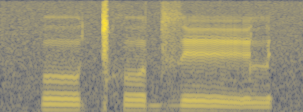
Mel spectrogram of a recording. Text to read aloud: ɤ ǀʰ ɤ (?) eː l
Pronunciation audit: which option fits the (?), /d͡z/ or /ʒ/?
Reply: d͡z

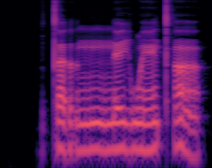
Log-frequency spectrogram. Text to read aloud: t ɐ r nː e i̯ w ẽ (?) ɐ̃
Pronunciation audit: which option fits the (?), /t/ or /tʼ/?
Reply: tʼ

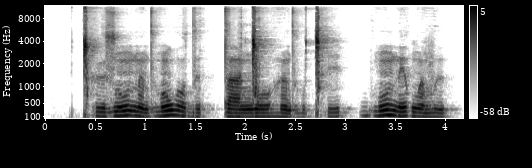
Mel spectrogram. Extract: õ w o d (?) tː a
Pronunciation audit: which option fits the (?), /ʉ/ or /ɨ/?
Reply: ɨ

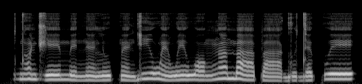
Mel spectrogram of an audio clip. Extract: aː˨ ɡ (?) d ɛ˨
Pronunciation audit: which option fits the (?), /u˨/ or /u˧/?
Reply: u˨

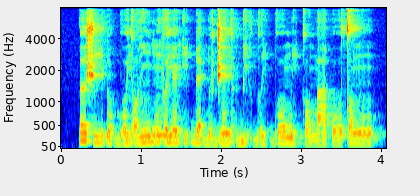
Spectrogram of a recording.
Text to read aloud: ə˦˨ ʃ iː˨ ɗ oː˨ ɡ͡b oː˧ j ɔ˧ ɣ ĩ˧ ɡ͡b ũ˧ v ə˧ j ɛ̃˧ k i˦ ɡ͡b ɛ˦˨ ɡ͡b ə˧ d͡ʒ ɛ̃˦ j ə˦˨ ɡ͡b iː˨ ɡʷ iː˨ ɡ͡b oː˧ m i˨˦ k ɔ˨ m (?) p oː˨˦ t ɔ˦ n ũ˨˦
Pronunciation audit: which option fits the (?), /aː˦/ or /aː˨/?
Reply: aː˨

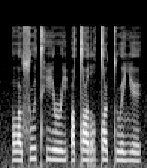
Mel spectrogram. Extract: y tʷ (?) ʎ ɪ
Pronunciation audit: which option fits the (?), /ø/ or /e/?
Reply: e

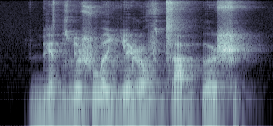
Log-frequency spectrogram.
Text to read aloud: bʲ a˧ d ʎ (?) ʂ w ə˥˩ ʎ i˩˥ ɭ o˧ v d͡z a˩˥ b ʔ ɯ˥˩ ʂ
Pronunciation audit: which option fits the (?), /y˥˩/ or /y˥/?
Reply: y˥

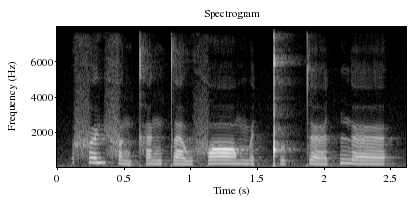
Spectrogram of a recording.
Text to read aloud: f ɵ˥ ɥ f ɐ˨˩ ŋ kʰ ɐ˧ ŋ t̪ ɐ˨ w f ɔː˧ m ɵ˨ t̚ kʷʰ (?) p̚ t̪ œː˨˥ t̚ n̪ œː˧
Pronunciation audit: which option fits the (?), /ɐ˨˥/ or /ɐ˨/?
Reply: ɐ˨˥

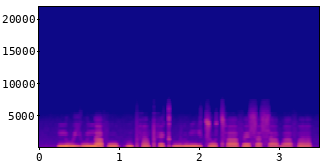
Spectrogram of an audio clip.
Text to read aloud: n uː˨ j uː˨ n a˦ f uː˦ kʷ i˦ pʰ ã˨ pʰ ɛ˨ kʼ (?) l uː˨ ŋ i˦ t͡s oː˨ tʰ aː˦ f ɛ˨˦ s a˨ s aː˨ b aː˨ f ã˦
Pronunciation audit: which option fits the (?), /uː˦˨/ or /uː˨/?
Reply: uː˨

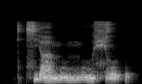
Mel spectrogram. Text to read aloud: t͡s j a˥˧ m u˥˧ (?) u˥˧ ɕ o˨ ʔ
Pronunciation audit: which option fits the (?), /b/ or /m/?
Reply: m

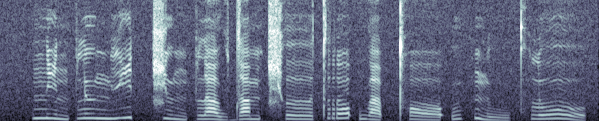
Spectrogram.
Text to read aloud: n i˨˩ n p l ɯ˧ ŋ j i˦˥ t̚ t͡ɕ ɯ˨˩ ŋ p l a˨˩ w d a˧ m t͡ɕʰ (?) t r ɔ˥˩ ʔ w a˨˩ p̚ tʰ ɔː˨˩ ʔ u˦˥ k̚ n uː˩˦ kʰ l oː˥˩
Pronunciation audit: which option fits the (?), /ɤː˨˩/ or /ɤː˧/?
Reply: ɤː˧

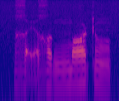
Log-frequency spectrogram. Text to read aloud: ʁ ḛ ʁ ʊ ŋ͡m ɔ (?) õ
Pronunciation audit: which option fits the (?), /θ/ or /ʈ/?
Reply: ʈ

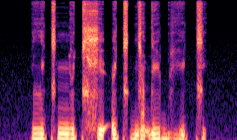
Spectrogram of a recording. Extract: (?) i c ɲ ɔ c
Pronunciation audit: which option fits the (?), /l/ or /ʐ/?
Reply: l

